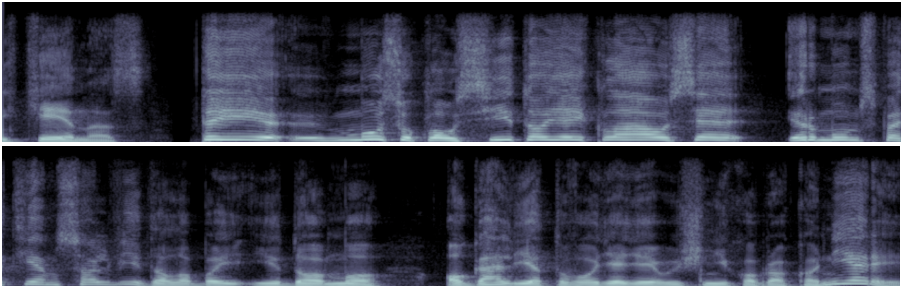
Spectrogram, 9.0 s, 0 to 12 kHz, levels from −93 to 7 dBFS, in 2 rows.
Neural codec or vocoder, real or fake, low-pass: none; real; 10.8 kHz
